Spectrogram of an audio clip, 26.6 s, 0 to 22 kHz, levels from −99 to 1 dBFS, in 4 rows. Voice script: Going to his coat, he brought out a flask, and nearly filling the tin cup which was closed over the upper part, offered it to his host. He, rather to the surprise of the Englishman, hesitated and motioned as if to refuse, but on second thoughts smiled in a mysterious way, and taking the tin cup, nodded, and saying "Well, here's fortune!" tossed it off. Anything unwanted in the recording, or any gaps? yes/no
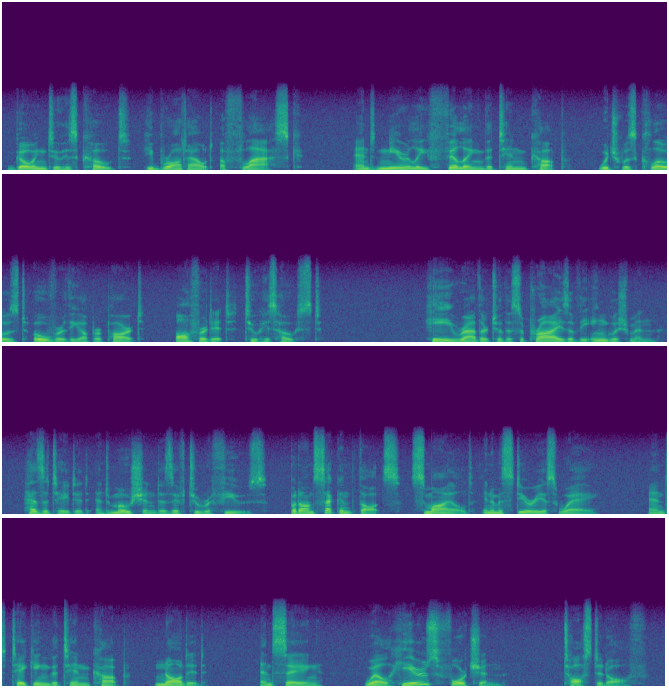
no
